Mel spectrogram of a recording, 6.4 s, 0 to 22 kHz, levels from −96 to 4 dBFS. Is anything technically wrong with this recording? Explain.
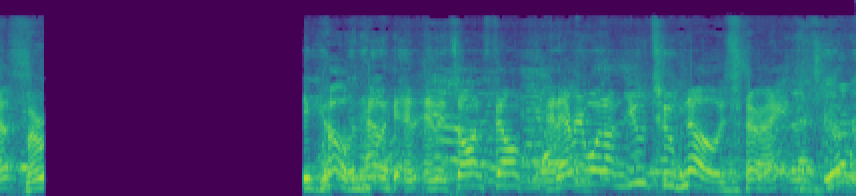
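Yes. From 0.34 s to 2.28 s there is an audio dropout to silence: the sound cuts off mid-flow and returns abruptly about 1.95 s later. The input was most likely lost, through a disconnect, a link failure or an accidental mute, while recording continued and wrote silence. Unlike a natural pause or a noise gate closing, the gap has no room tone and no fade at either edge, and whatever occurred during it is gone.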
